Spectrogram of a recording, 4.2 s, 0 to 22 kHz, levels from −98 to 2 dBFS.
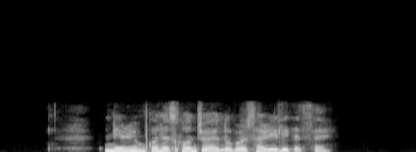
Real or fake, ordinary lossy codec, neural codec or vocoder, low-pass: fake; AAC, 32 kbps; codec, 16 kHz, 4 kbps, FreqCodec, larger model; 7.2 kHz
